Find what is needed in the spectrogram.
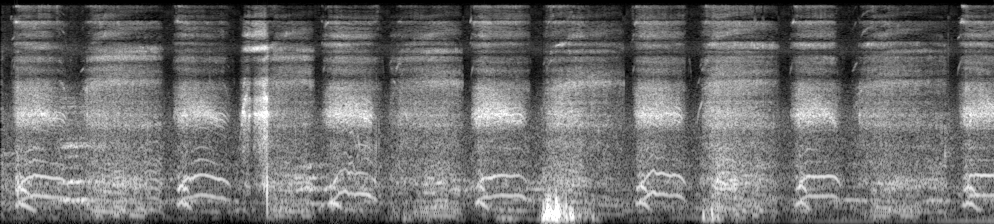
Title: Wheeze of asthma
